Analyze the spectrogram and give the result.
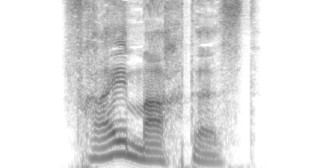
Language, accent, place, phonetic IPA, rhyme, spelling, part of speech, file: German, Germany, Berlin, [ˈfʁaɪ̯ˌmaxtəst], -aɪ̯maxtəst, freimachtest, verb, De-freimachtest.ogg
- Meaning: inflection of freimachen: 1. second-person singular dependent preterite 2. second-person singular dependent subjunctive II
